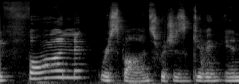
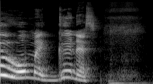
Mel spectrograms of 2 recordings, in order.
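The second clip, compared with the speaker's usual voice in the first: flustered after sneeze; 5 semitones higher, 8 dB louder, slower than usual. Real, not acted. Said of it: "I'm gonna sneeze".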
